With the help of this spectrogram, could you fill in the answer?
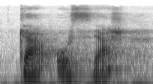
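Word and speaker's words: Koch: k o C H c'est la prononciation allemande si vous la prononcez à la française c'est coche je suppose mais voilà le système de corps donc kooch donc il existe astrotème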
